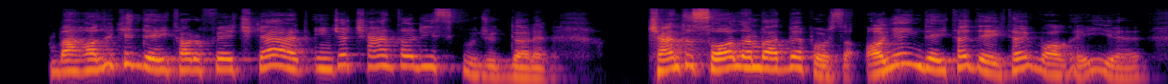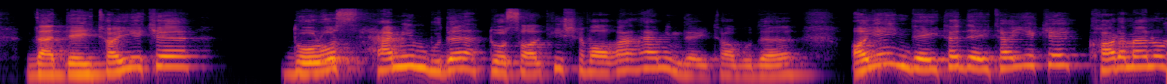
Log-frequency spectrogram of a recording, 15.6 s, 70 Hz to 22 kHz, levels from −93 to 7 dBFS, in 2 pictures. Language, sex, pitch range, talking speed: Persian, male, 160-225 Hz, 170 wpm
